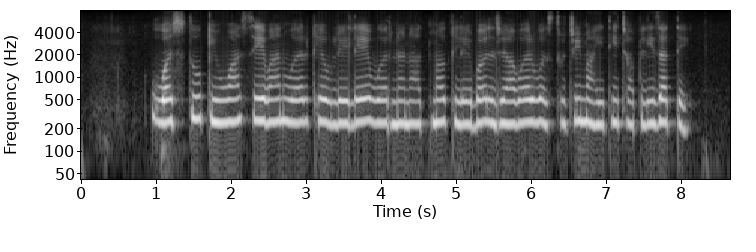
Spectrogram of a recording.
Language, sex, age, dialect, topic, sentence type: Marathi, female, 18-24, Northern Konkan, banking, statement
